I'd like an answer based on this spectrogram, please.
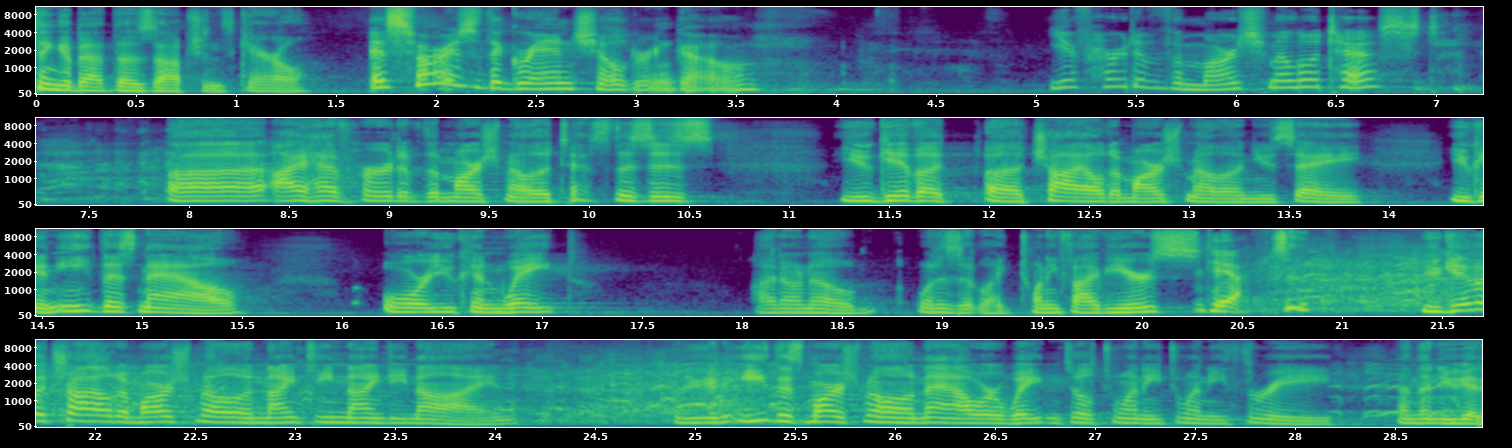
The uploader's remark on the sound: Live From Lexington. LIVE at the Lexington Opera House!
